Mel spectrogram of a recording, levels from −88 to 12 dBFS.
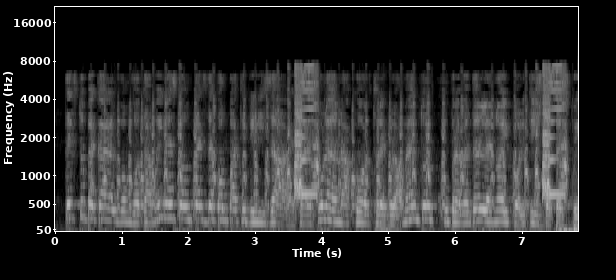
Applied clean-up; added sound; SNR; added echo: none; Chicken, rooster; 2 dB; reverberation time 0.2 s.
